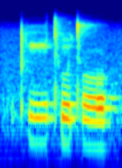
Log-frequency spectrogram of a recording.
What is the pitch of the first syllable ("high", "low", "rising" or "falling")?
low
